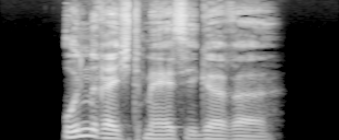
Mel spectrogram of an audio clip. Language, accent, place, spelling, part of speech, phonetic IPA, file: German, Germany, Berlin, unrechtmäßigere, adjective, [ˈʊnʁɛçtˌmɛːsɪɡəʁə], De-unrechtmäßigere.ogg
- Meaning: inflection of unrechtmäßig: 1. strong/mixed nominative/accusative feminine singular comparative degree 2. strong nominative/accusative plural comparative degree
